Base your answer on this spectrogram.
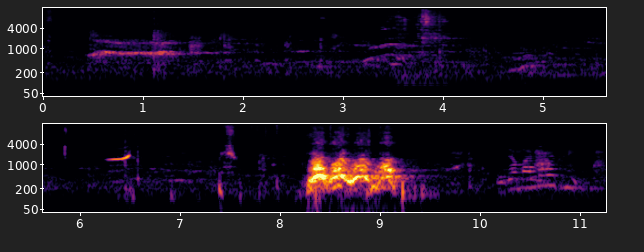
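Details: German Shepherd, described as very protective and aggressive, guarding a lawn: a burst of loud, harsh barks near the eighth second after quieter whines and scattered sounds, with a voice speaking afterward.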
